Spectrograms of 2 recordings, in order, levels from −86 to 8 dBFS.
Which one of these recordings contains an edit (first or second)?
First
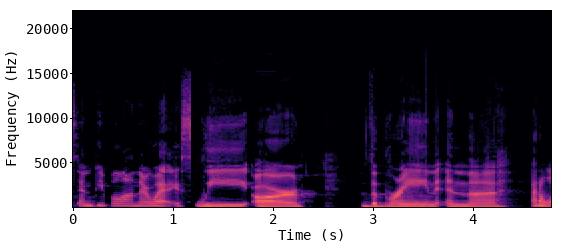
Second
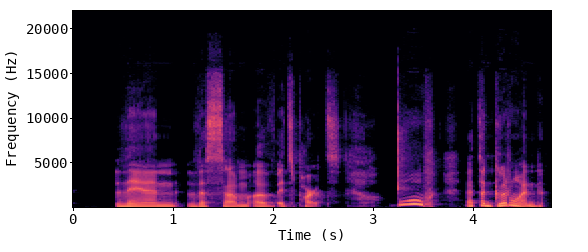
first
